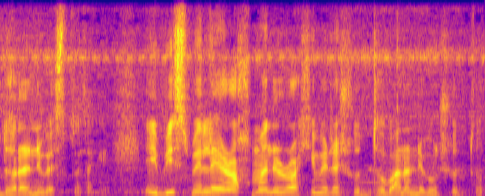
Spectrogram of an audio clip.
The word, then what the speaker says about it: বিসমিল্লাহির রহমানির রহিম: তেমনি শুদ্ধ উচ্চারণ হচ্ছে বিসমিল্লাহির রহমানির রহিমের শুদ্ধ উচ্চারণ হচ্ছে বিসমিল্লাহির রহমানির রহিম। বিসমিল্লাহির রহমানির রাহিম হবে না, এটা হচ্ছে অশুদ্ধ উচ্চারণ। রয়ে আকার হবে না, র পোর হবে।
